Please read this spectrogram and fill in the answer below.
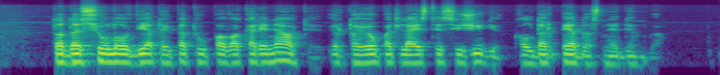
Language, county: Lithuanian, Utena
